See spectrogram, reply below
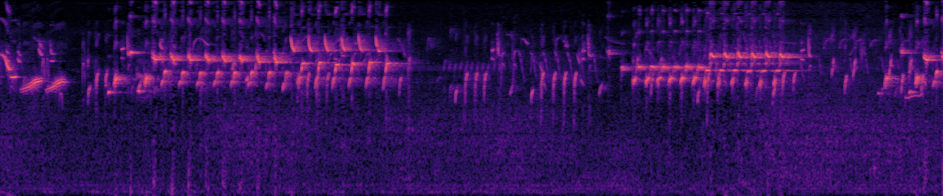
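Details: European goldfinch song, heard alongside canaries and mule hybrids, played to stimulate other songbirds: bright twittering phrases high in pitch, with rapid trills and buzzy notes in two long bursts separated by a short pause.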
